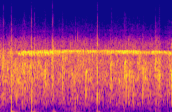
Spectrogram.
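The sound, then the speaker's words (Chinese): Audience applause at a speech event: dense, steady clapping from a crowd that fills the whole stretch, with a sustained high whistling tone running through it and no voices over the top. “给我掌声鼓励一下。”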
